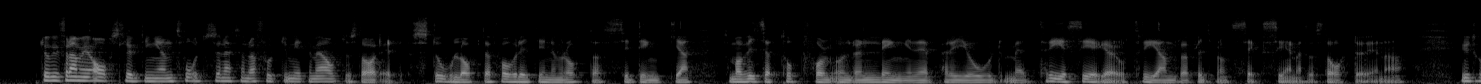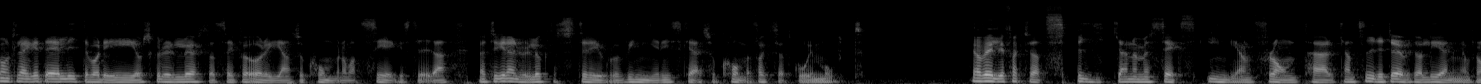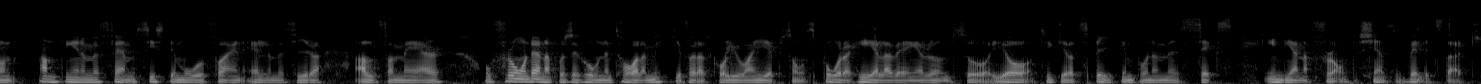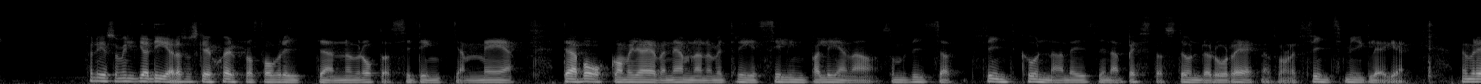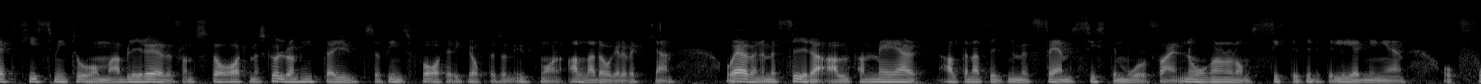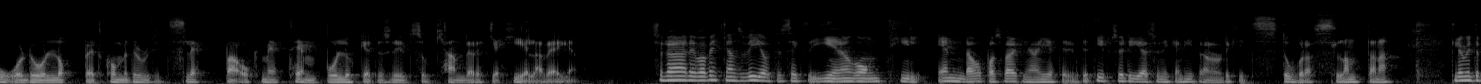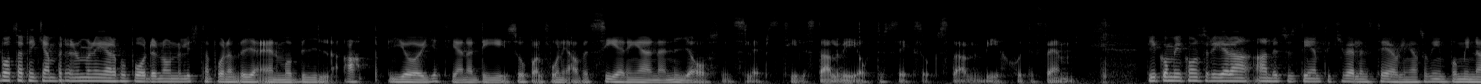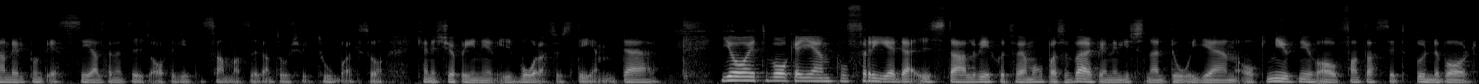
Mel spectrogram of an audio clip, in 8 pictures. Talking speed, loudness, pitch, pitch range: 175 wpm, -36 LUFS, 110 Hz, 100-125 Hz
